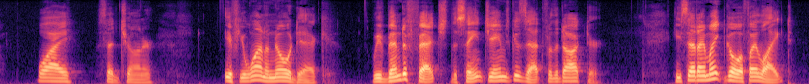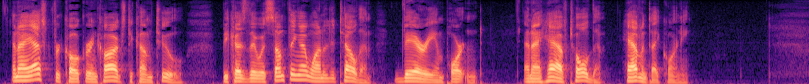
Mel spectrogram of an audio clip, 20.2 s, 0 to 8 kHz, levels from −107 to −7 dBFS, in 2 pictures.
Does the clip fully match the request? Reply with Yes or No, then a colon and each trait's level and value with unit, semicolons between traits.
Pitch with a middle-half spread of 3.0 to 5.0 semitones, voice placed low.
No: wide, 5.4 semitones; low, 120 Hz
